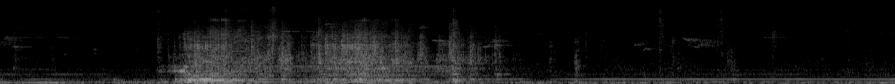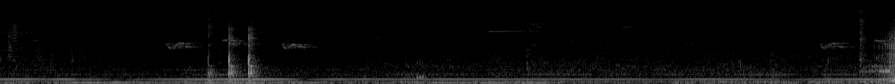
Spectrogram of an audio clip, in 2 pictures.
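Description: Small Harbor Freight 1-1/4 cubic foot electric cement mixer running with a steady hum while it mixes a batch of concrete. About two seconds in a loud rushing noise lasts about three seconds, two sharp clicks come a little past halfway, and small birds chirp now and then.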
